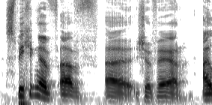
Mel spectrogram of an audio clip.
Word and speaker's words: Javert: Well, he does it on Javert? – Javert. – Javert? – I feel like you don't pronounce the T in French.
